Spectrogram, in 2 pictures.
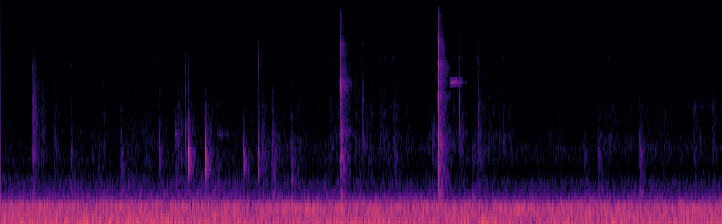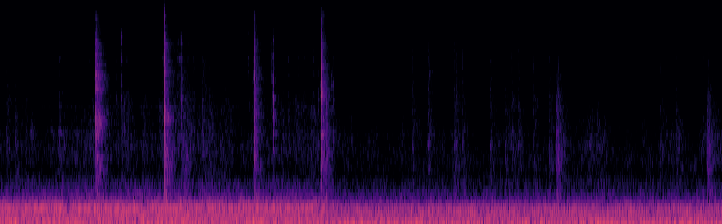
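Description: Steady low rumble of the ferry underway, heard inside the cabin, with sharp clicks of light switches being pressed: a few about five seconds in and several more between about twelve and sixteen seconds.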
